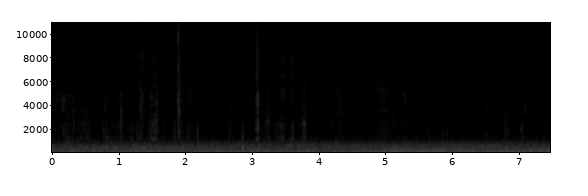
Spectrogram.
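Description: Chewing food with small sharp mouth clicks and a few light scrapes, over a steady low car-interior rumble.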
